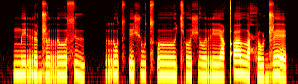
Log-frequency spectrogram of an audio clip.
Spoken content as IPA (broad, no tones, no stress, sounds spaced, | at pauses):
m e r ə ɖ͡ʐ ɤ r ɤː s ɨ | r o t͡sʼ e ʃ u t͡sʼ ɤː cʰ ɤ ʃ ɤː r eː qʼ ɤː ħ u ɖ͡ʐ ɛ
